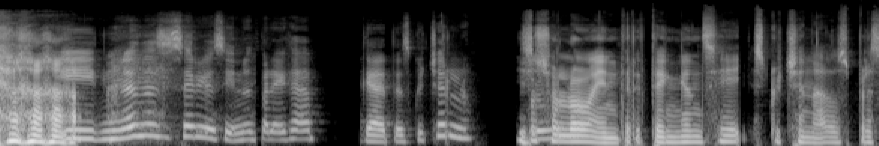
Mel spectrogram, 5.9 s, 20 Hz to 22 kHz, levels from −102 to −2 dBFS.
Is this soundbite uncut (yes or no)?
no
